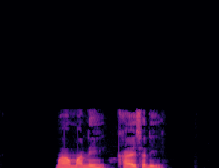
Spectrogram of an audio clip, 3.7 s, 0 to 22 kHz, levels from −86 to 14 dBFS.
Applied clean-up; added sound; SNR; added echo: none; none; none; none.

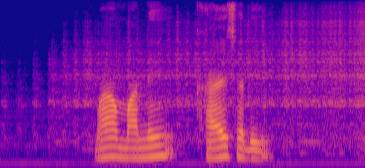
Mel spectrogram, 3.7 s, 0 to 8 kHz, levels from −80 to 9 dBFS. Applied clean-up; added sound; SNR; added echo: none; Coin (dropping); 12 dB; none.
